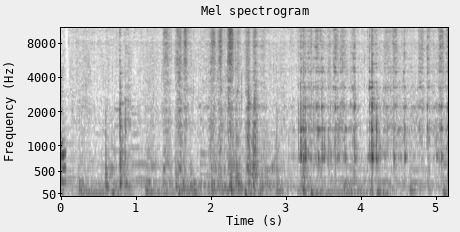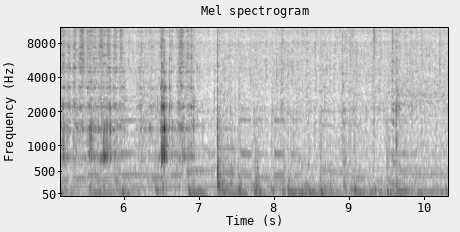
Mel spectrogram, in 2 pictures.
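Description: Oil sizzling as chicken fries, with a wooden spatula scraping and knocking against a non-stick frying pan as fried chicken pieces are stirred in butter. The knocks come thick from about one to seven seconds in, then it settles to mostly sizzling.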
